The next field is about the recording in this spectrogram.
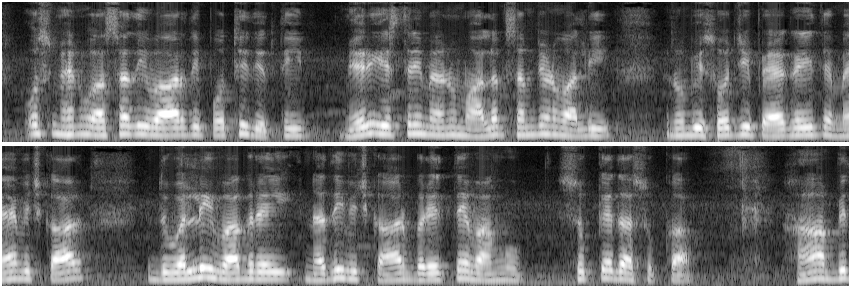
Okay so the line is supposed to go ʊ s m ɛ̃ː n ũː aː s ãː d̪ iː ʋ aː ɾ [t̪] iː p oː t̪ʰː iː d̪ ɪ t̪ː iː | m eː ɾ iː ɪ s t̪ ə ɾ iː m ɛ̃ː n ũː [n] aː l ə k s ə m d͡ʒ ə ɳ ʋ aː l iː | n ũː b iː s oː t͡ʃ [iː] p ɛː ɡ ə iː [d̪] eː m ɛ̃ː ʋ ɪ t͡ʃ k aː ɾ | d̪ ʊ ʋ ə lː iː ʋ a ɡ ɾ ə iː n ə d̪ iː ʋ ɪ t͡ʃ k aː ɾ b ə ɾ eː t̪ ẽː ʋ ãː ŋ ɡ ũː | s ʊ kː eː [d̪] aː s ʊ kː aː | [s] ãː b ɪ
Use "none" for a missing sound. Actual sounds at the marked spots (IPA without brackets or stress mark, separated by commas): d̪, m, iː, t̪, d̪, h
